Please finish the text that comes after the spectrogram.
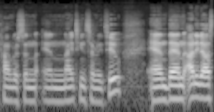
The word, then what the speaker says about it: Adidas: Okay, next up, our friends at Adidas, or properly pronounced Adidas, announces a new network that will allow more than 50,000 student athletes to be paid ambassadors.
